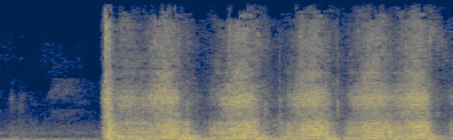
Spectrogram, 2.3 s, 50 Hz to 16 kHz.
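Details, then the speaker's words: Mitsubishi Pajero 4G54 with Weber carburettor, started with rocker cover refitted after compression test: fires and holds a fast idle surging about twice a second that never drops; throttle stuck open, idle too high; timing later found miles out with chain tension lost. "It's all up a bit too high. Too high. The throttle stuck."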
